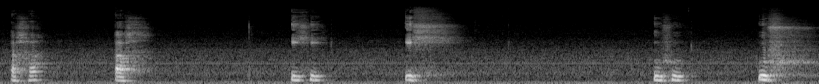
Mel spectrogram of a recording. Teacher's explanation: In the modern language, in India, you'll hear the Visarga as almost an echo of the vowel before it.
